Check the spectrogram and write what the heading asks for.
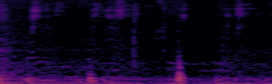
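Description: Near silence, with faint strokes of a marker writing on a board.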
